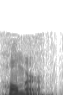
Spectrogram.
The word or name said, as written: Homer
